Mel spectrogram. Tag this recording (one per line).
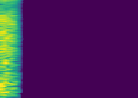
moving
movement
bushes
